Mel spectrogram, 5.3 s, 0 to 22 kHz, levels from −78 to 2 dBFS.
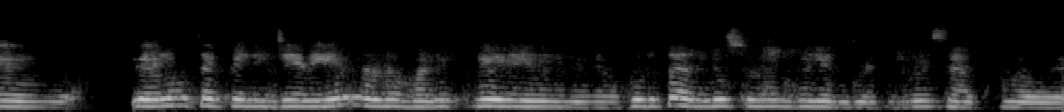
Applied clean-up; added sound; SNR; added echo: neural mask model DeepFilterNet 3.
